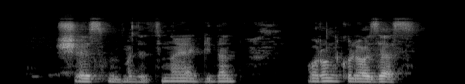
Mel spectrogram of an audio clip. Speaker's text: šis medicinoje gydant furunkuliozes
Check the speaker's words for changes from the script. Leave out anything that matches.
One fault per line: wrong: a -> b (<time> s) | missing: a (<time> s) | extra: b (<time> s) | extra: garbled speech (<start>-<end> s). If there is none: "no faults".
no faults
